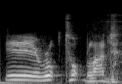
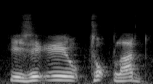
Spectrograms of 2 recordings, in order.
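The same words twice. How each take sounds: First: "Here up top, lad" said cleanly in a broad Northern English accent, higher and louder; confident Northern English demo. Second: A fumbled first go at Northern English "up top, lad"; louder, stumbling Northern English demo. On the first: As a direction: land the Northern English phrase proudly. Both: Shown as a demonstration. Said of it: "as we say in, uh, you know, in North England".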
